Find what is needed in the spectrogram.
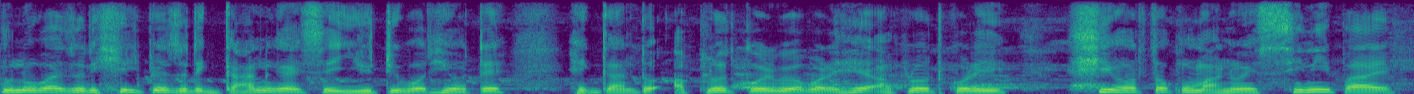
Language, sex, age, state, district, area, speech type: Assamese, male, 18-30, Assam, Udalguri, rural, spontaneous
